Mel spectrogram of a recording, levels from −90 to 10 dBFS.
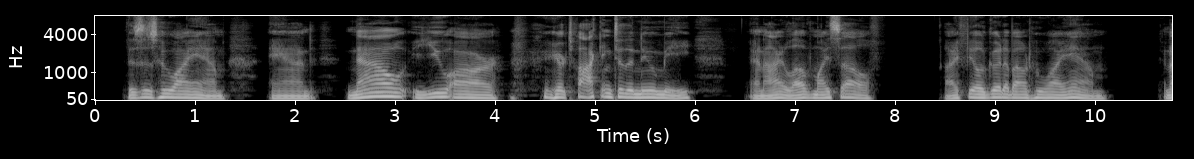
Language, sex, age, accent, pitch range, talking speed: English, male, 40-59, American, 90-125 Hz, 150 wpm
